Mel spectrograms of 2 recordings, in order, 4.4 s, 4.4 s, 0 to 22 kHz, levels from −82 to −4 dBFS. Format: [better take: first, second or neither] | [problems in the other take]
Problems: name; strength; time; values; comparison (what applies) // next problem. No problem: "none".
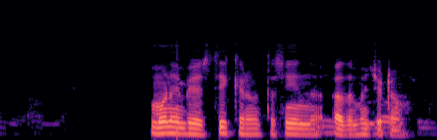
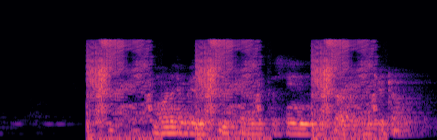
first | background sound (Zipper (clothing)); 4 dB above the speech // room echo; dies away in 0.9 s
